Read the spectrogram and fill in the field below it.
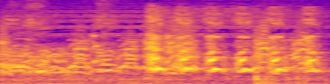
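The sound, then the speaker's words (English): Several dogs at Vermont's largest dog pound bark and yelp in a noisy, overlapping chorus, with a quick run of sharp barks in the second half, steady against a busy background. “Trent Butler lived next door to a Union Carbide chemical experimentation facility on one side, and on the other, Vermont's largest dog pound.”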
